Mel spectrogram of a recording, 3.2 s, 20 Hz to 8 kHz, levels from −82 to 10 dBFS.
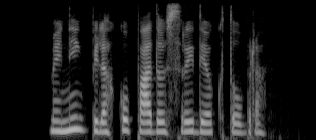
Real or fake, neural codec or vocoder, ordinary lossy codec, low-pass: real; none; none; 7.2 kHz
